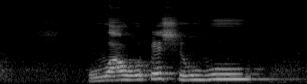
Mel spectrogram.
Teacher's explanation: ওয়াও হরফ দুই ঠোঁট গোল করার পর দুই ঠোঁটের মাঝে যে শূন্য জায়গা থাকবে সেখান থেকে যে আওয়াজটা বের হবে সেটি হচ্ছে ওয়াও।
